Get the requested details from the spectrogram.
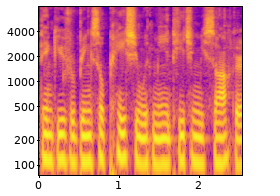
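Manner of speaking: normal talking voice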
